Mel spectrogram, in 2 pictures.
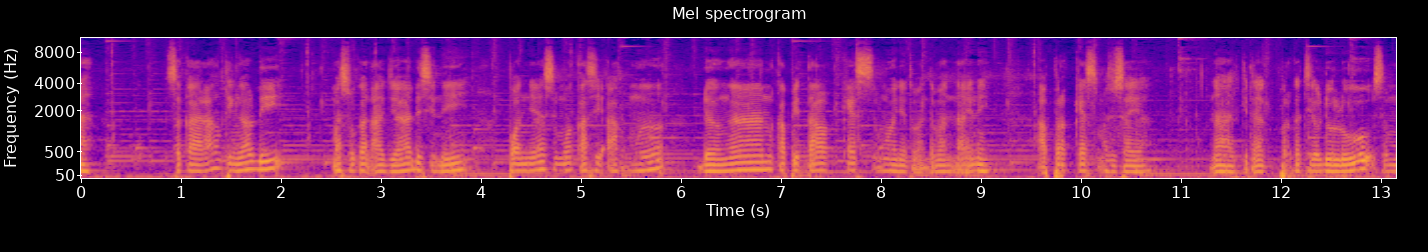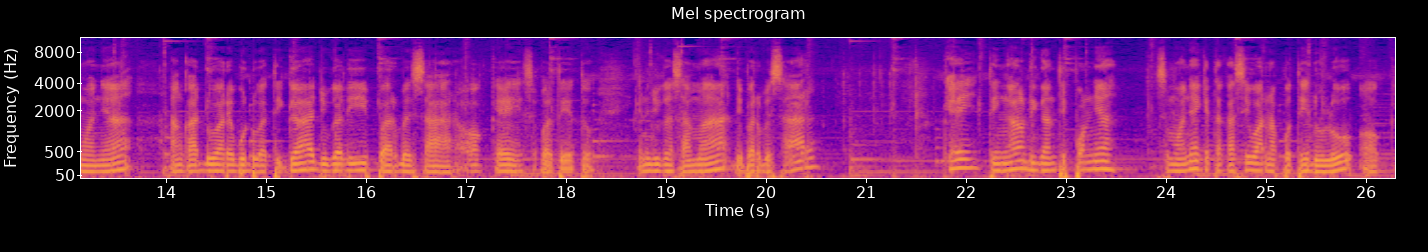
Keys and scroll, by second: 1.5 ctrl+v, 5.4 Return, 11.7 ctrl+[, 11.8 ctrl+[, 16.0 ctrl+], 16.4 ctrl+], 24.1 ctrl+a.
